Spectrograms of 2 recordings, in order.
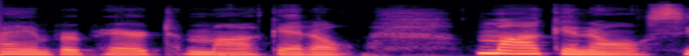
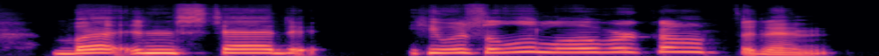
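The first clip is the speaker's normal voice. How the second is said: plain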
